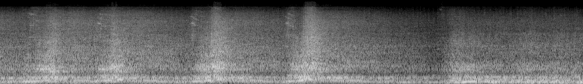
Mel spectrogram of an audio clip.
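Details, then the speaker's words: Holden VK fitted with a Walkinshaw V8 engine, first running before tuning: several blips, revs rising and falling cleanly with steady burble, no knocks or misses; normal revving. "there's the walkar engine in the VK it's finally going everything sounds good now it's tun time"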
